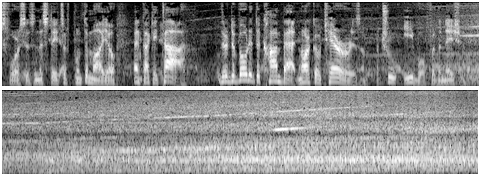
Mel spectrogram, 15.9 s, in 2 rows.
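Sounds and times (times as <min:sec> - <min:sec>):
speech: 0:00.1 - 0:08.3
aircraft engine in flight: 0:03.0 - 0:15.8.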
